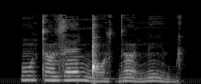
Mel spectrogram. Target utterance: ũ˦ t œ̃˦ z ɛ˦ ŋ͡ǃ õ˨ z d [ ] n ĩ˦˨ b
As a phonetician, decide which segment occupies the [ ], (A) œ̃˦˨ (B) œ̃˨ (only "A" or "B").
A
